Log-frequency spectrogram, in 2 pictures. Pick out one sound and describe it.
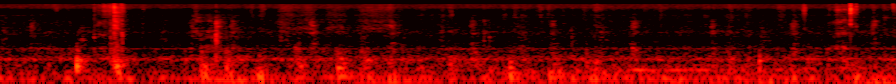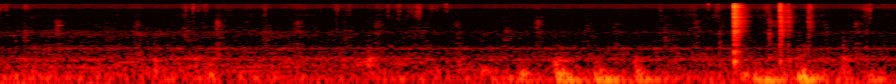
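Plastic wire taps and clicks now and then.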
